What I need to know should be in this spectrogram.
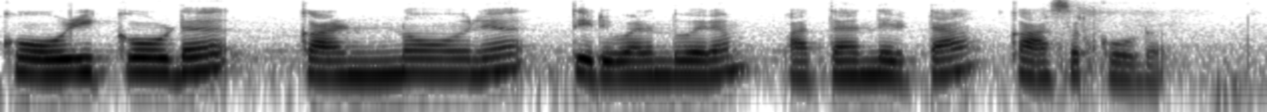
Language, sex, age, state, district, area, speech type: Malayalam, female, 45-60, Kerala, Palakkad, rural, spontaneous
